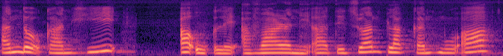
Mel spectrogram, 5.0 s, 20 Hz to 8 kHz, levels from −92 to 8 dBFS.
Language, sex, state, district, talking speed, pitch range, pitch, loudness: Mizo, female, Mizoram, Aizawl, 190 wpm, 195-250 Hz, 205 Hz, -18 LUFS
